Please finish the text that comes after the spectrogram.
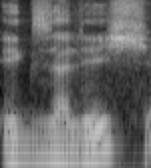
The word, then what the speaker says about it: exhaler: Alors là, oui, hein, on était sur le B, en fait, hein, c'était exhaler, donc exhaler, E-X-H-A-L-E-R, hein, le H, bien sûr, est totalement muet.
